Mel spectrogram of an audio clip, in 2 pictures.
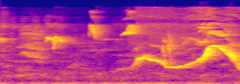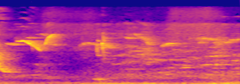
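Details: Oriental magpie-robin kept in a cage, bathed morning and evening and fed crickets, singing loud sweeping whistles that rise and fall in broad arcs, mixed with short high chirps, against a faint low background hum.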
